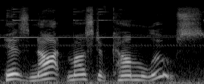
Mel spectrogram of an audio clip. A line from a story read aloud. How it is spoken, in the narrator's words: Arthur said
